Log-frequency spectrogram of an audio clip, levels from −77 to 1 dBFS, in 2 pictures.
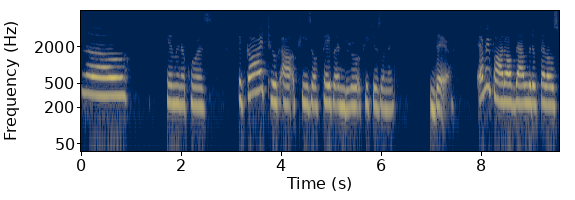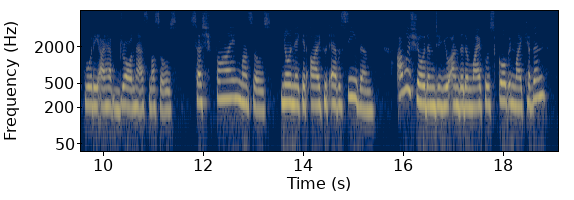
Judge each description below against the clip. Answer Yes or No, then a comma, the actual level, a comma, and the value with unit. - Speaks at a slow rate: No, average, 165 wpm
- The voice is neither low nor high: No, high, 225 Hz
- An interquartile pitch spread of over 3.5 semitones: No, average, 3.1 semitones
